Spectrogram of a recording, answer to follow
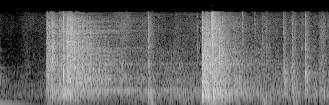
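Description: Two sudden clattering knocks, each fading out over about a second, with a sharp click between them and a few small clicks after.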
